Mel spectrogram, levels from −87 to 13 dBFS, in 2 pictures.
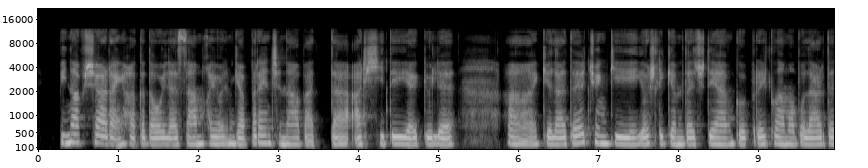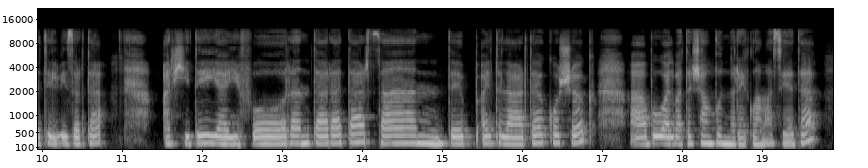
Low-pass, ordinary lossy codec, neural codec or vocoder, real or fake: none; none; none; real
